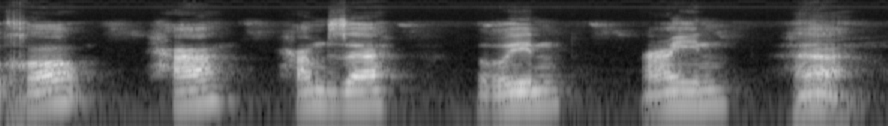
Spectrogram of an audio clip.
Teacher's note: yang paling banyak keluar dari sini, dari kerongkongan, dari tenggorokan kita, yaitu huruf kha, ha, hamzah, ghin, ain, ha.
